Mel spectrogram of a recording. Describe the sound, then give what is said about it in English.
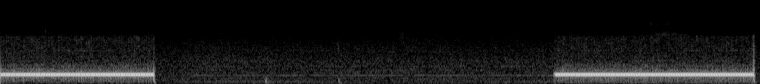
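A telephone ringback tone sounds as a call rings through: a long, steady buzzing tone, a long silent pause, then the same loud tone returns. “The phones are ringing.”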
